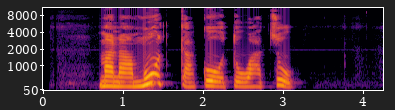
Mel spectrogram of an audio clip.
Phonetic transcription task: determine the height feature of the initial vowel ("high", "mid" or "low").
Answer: low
